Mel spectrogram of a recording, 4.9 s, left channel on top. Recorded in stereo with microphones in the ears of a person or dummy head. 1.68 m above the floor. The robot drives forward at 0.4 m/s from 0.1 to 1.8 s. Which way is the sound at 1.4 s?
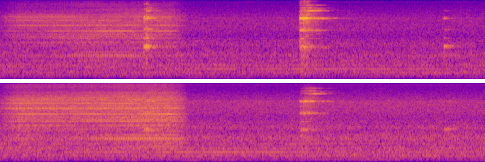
45° left (ahead or behind).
